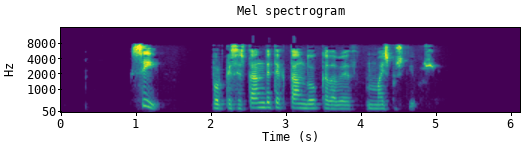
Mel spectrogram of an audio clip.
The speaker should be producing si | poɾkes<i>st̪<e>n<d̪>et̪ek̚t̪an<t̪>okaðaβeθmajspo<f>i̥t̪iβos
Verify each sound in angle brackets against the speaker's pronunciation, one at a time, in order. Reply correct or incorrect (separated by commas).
incorrect, incorrect, correct, incorrect, incorrect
